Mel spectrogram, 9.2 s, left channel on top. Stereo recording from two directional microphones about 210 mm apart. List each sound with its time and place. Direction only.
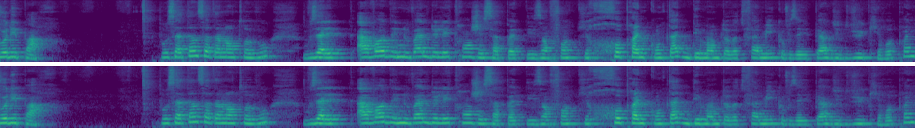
0.0 s a woman's voice: 35° left (ahead or behind)
1.6 s a woman's voice: 35° left (ahead or behind)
